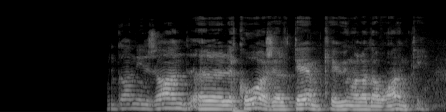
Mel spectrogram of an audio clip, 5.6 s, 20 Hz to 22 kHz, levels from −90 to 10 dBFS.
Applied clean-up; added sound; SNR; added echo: none; Bass drum; 12 dB; none.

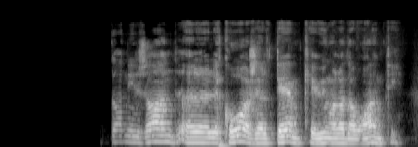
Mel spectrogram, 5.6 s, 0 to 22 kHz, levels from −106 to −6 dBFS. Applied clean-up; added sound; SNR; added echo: neural mask model DeepFilterNet 3.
